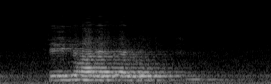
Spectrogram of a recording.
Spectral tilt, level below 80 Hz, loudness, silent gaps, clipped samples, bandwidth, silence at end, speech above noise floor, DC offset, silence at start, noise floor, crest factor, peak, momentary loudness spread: -7 dB/octave; -52 dBFS; -27 LUFS; none; under 0.1%; 10.5 kHz; 0 s; 21 dB; under 0.1%; 0 s; -48 dBFS; 16 dB; -12 dBFS; 20 LU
